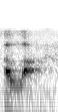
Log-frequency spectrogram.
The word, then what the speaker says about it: Allah: one religion that feels the correct pronunciation of the name is Allah that would be your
